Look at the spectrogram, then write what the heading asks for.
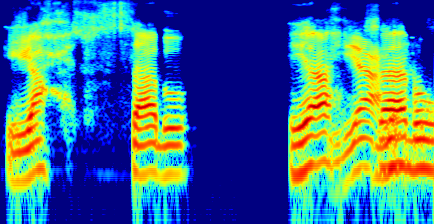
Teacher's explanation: ہا کو حلق سے نکالنا ہے، سین پہ سیٹی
